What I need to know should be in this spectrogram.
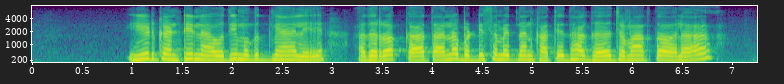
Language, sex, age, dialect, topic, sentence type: Kannada, female, 41-45, Dharwad Kannada, banking, question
